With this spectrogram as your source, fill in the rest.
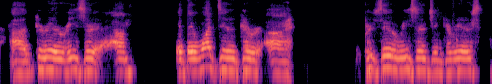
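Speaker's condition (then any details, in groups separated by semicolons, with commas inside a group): Cerebral palsy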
